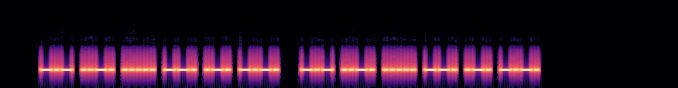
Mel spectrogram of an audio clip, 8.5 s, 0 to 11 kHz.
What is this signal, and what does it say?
Morse code, heard as a keyed tone, about 28 wpm, 700 Hz. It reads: KF5GRC KF5GRC
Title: USA Call Signs Repeated 2x 28wpm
